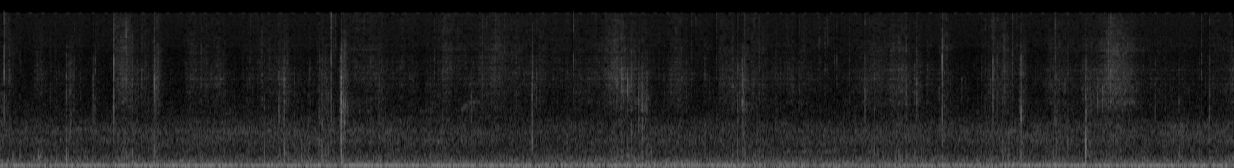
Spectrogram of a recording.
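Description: A small fire crackles and pops.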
